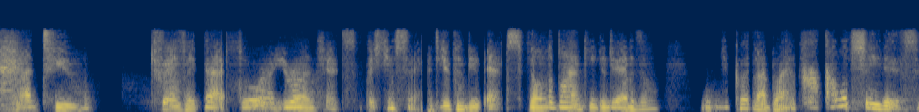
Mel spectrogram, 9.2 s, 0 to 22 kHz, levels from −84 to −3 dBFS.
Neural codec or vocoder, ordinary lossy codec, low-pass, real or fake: codec, 44.1 kHz, 0.9 kbps, DAC; Opus, 24 kbps; 7.2 kHz; fake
